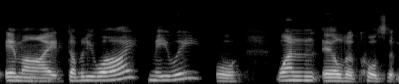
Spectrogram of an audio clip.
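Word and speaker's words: miwi: we have what we call a mewi it's pronounced what me we but it's spelled m-i-w-i me we or one elder calls it muy but that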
